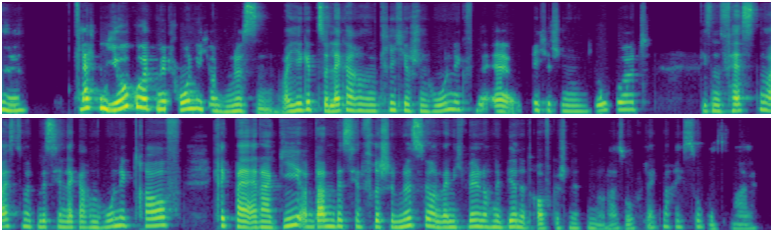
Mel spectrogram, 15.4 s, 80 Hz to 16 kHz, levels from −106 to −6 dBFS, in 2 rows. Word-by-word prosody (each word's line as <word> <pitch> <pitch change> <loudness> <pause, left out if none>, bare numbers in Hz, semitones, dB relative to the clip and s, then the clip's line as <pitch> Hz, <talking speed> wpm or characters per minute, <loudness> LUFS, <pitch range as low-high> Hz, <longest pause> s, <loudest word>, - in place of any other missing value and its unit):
Mhm. 215 -1 -1 0.5
Vielleicht 285 +2 +5
'n 280 - +11
Joghurt 295 +4 +7
mit 250 0 +1
Honig 255 +2 +4
und 195 -3 -4
Nüssen, 190 -4 -3
weil 175 - -1
hier 215 +2 +3
gibt's 240 0 0
so - - +1
leckeren 195 0 +1
griechischen 200 -3 -4
Honig, 230 +6 -3 0.3
äh, 180 -1 +1 0.2
griechischen 195 -5 -7
Joghurt, 235 +5 -4 0.5
diesen 190 0 -4
festen, 200 +4 -1
weißt 205 +1 -3
du, - - -5
mit 195 -2 -7
'n - - -5
bisschen 195 0 -4
leckerem 180 -1 -4
Honig 230 +5 -3
drauf. 245 +2 -1 0.3
Kriegt 235 -1 -1
man 195 -2 +5
ja 170 - +1
Energie 185 +7 0
und 195 - -5
dann 200 +1 +4
'n - - -2
bisschen 205 -1 -3
frische 195 0 -4
Nüsse 230 +4 0
und 195 -3 -1
wenn 185 0 -1
ich 185 +1 -11
will, 205 +1 +1
noch 195 -2 -3
'ne 190 -1 -3
Birne 195 -1 -2
draufgeschnitten 150 -2 -10
oder 145 +2 -15
so. 140 -1 -12
Vielleicht 175 +1 -16
mach 205 -1 -12
ich 190 -1 -12
so 200 -1 -10
was 130 - -14
mal. 140 +1 -16
200 Hz, 210 wpm, -25 LUFS, 185-225 Hz, 0.5 s, n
